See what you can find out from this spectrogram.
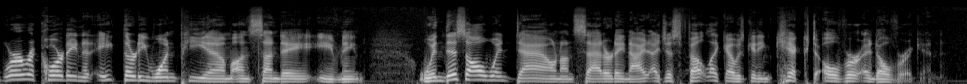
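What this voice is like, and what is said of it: Frustrated tone of voice. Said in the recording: “I don't know if you can tell in my voice. I'm so frustrated with this”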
